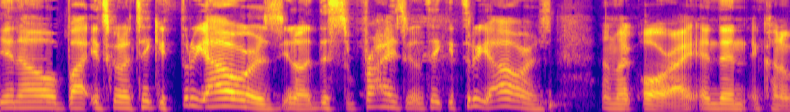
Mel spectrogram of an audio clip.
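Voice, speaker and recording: With a non-native accent, a man talks at a fairly quick pace in a fairly high, bright and sharp voice, his intonation lively. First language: not English. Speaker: pastor. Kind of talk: casual chat. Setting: studio.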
